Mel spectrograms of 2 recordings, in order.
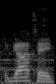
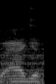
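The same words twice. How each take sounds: First: It is said with Japanese-style syllables. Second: It is said like the English word for the stone. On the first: "Very Japanese way to pronounce it" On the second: "it probably is Agate like the stone"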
